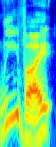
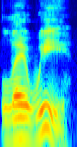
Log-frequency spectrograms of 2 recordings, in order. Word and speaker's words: Levi: today, he'll pronounce it Lewi. But if you ask pretty much any other Jew in the world, whether he's from Morocco or Algeria or Ashkenazic Jew, they'll all say it's Levi with a V.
